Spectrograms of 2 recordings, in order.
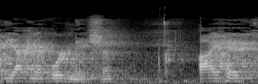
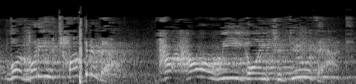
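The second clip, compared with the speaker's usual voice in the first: baffled apostles; 10 semitones higher than usual. Retold or imitated. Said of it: "They're probably going".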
